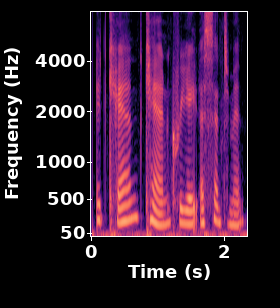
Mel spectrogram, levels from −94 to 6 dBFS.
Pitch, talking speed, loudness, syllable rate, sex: 190 Hz, 155 wpm, -19 LUFS, 4.2 syllables/s, female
